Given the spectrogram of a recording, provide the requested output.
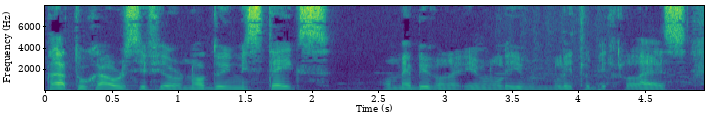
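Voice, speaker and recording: Fairly quick, flat, monotone speech comes through over noticeable background noise. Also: man, medium pitch for a man. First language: not English. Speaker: gaming YouTuber. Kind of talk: casual game review rant.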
